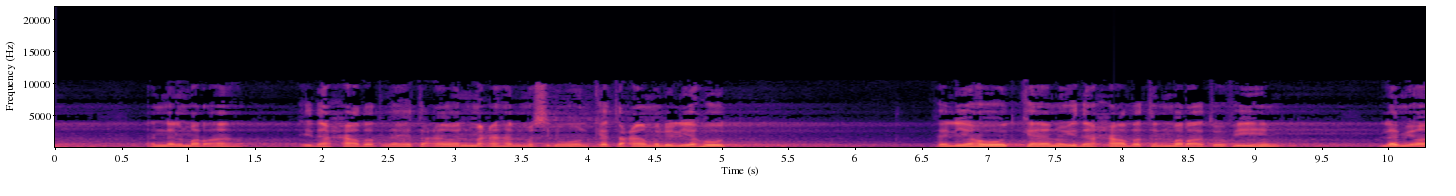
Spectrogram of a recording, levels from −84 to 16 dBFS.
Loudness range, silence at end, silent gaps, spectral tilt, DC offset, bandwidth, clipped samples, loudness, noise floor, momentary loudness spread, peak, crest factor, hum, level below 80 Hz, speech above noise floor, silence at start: 3 LU; 0 s; none; -5.5 dB/octave; under 0.1%; 10.5 kHz; under 0.1%; -18 LUFS; -39 dBFS; 19 LU; 0 dBFS; 18 dB; none; -54 dBFS; 22 dB; 0 s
